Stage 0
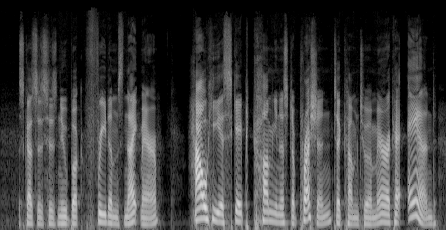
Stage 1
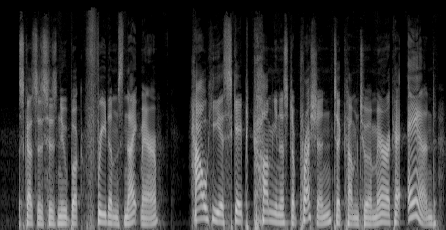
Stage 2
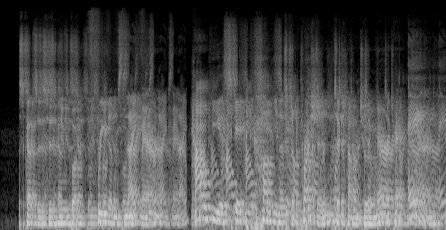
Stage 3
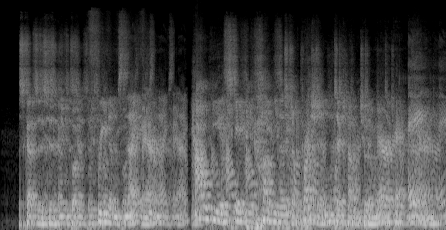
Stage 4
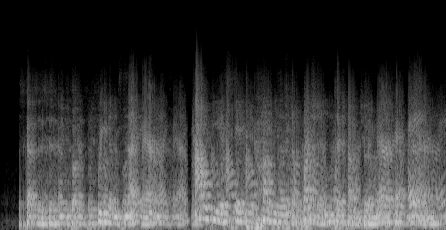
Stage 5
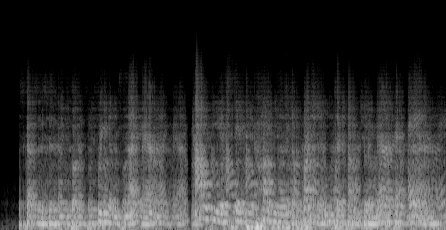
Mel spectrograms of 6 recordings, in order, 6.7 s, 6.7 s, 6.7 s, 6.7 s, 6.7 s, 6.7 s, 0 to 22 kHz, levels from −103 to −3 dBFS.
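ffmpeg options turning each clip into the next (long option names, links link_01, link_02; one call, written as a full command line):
ffmpeg -i in.wav -af "agate=range=-15dB:threshold=-51dB:ratio=16:detection=peak,acompressor=threshold=-31dB:ratio=6,volume=3.5dB" out.wav
ffmpeg -i in.wav -filter_complex "[0:a]bass=frequency=250:gain=8,treble=frequency=4000:gain=-3,asplit=2[link_01][link_02];[link_02]aecho=0:1:64|98|240|392|462|756:0.596|0.282|0.178|0.133|0.447|0.355[link_03];[link_01][link_03]amix=inputs=2:normalize=0" out.wav
ffmpeg -i in.wav -filter_complex "[0:a]asplit=2[link_01][link_02];[link_02]volume=26dB,asoftclip=hard,volume=-26dB,volume=-9dB[link_03];[link_01][link_03]amix=inputs=2:normalize=0,flanger=delay=19:depth=2.4:speed=1.4,volume=-1.5dB" out.wav
ffmpeg -i in.wav -af "adynamicsmooth=sensitivity=1:basefreq=790" out.wav
ffmpeg -i in.wav -af "lowshelf=frequency=110:gain=9.5,aecho=1:1:2.6:0.4,volume=-4.5dB" out.wav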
